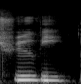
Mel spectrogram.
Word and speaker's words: trouvaille: So it's spelled T-R-O-U-V-A-I-L-L-E. So it looks like trouvaille, but pronounced trouvé.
